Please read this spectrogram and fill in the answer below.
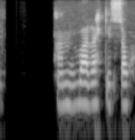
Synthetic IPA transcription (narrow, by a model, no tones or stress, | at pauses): hanːvaɾɛhcɪsawh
